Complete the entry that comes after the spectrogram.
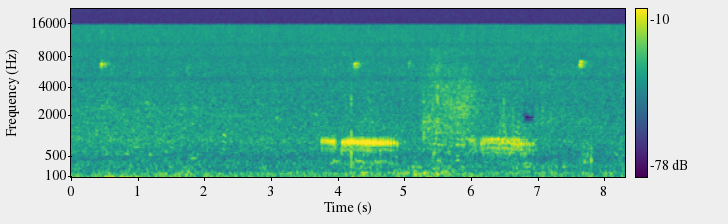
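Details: Hooded merganser calling during courtship display, its sound resembling a pickerel frog: two low, rolling croaks about two seconds apart, separated by a brief burst of broadband noise, over a steady low rumble.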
